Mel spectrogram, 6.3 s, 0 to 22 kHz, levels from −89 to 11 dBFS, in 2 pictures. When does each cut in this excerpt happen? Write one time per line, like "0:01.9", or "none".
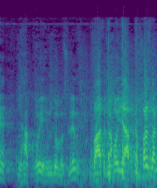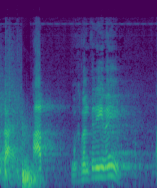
0:03.6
